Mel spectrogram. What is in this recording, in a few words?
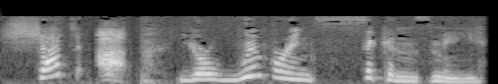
Whimpering Sickens Me; Zondra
